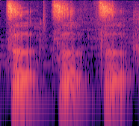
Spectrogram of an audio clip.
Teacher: your tongue is sort of touching the back of your top teeth as you do it. Zi, zi is sort of blocking the airway, letting a bit of pressure build up, and then zi, letting the air sort of flow out there.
